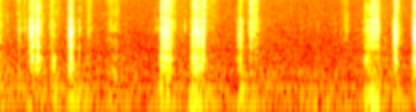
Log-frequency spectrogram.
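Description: A metal dip pen nib scratches Cyrillic letters in ink across a flat, textured Korean paper sheet. Short, separate, bright, dry scratching strokes come in small clusters with quiet pauses between them, and nothing rings on after each stroke.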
